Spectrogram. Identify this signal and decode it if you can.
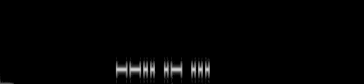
Morse code, heard as a keyed tone, about 36 wpm, 700 Hz. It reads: ZAS
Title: USA Call Sign Postfixes - 3 Letters 35wpm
